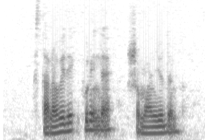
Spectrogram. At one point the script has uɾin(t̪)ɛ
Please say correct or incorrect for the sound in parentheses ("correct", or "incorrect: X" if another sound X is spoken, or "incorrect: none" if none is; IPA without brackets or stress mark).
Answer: incorrect: d̪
